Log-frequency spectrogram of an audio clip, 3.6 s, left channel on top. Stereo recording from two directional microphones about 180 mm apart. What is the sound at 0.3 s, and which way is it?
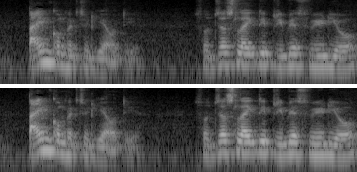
Speech, 40° right (ahead or behind).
